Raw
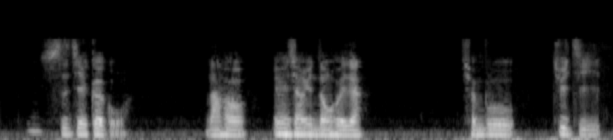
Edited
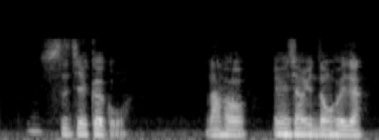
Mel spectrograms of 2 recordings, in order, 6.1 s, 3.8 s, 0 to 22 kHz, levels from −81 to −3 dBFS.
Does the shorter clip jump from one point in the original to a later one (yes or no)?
no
